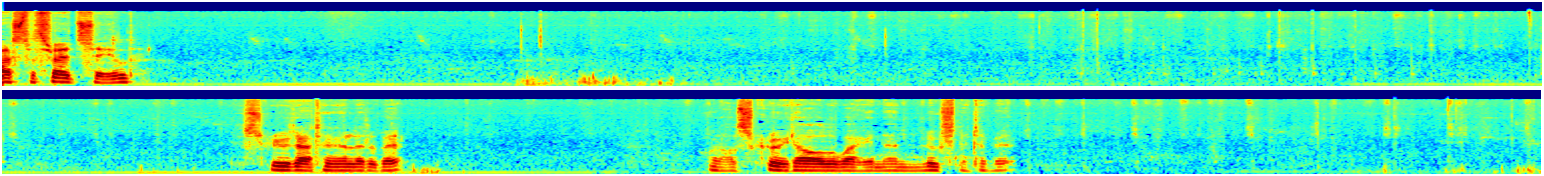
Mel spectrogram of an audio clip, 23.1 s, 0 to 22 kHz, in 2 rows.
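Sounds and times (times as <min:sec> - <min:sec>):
steady low hum: 0:00.7 - 0:18.4.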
